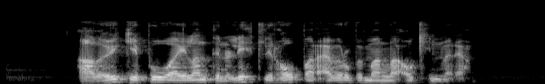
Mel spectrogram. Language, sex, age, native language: Icelandic, male, 20-29, Icelandic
